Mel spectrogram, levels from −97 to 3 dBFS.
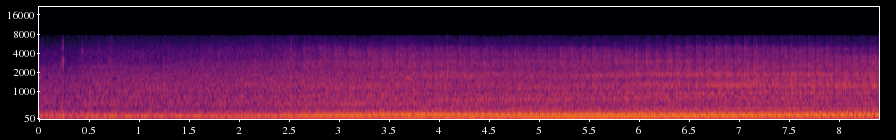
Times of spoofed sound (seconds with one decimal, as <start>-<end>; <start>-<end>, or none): none

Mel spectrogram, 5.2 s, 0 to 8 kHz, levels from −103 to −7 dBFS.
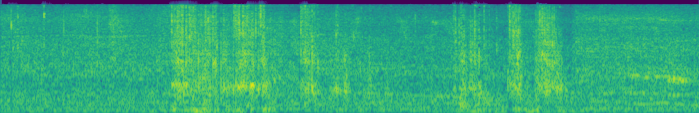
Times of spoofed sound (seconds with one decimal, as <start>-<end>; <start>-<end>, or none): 1.5-2.3

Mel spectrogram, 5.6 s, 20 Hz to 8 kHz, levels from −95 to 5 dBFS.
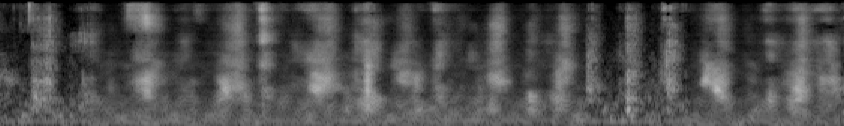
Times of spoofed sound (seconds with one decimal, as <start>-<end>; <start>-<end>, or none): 0.6-3.9; 4.6-5.6

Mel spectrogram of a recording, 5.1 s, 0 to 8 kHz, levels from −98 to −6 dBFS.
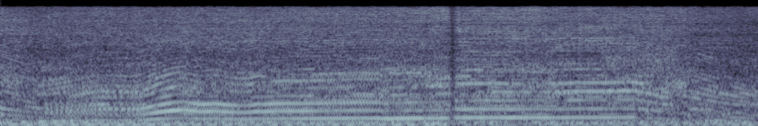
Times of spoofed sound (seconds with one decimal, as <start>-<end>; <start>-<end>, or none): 2.6-4.6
